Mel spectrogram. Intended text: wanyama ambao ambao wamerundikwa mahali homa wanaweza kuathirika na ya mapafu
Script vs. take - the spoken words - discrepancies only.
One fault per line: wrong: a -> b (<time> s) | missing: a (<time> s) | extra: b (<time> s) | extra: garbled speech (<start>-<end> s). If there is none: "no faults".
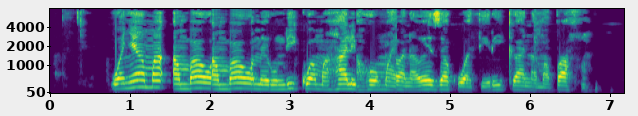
no faults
